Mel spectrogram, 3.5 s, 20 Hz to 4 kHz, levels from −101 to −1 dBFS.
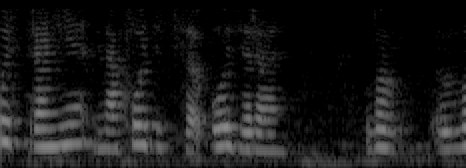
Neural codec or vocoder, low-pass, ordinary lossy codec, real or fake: none; 3.6 kHz; MP3, 24 kbps; real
